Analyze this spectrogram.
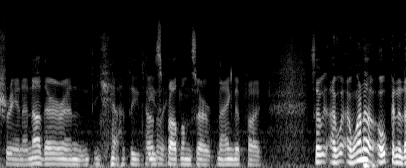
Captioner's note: chuckles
